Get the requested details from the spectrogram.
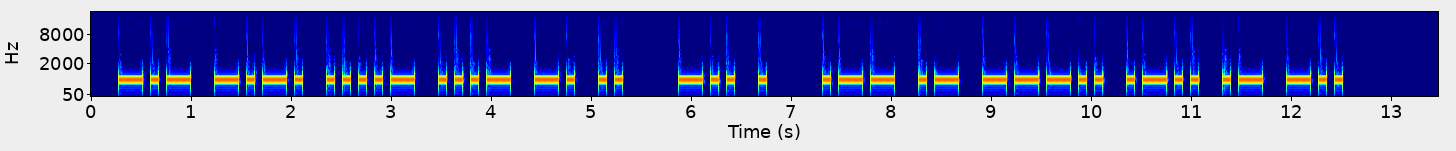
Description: Morse code, heard as a keyed tone, about 15 wpm, 700 Hz. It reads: KC4VNI DE WA8LAD
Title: USA Callsign DE Callsign 15wpm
